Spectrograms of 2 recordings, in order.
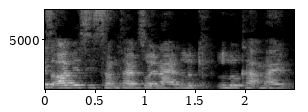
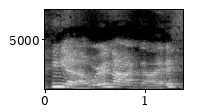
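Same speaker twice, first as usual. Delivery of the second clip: laughing; 2 semitones higher, 12 dB louder, slower than usual. Real, not acted. Joking about not being robots.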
